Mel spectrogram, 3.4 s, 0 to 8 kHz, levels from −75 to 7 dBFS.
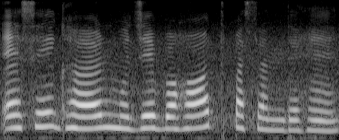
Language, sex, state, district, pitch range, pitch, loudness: Hindi, female, Madhya Pradesh, Dhar, 245-270 Hz, 260 Hz, -13 LUFS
